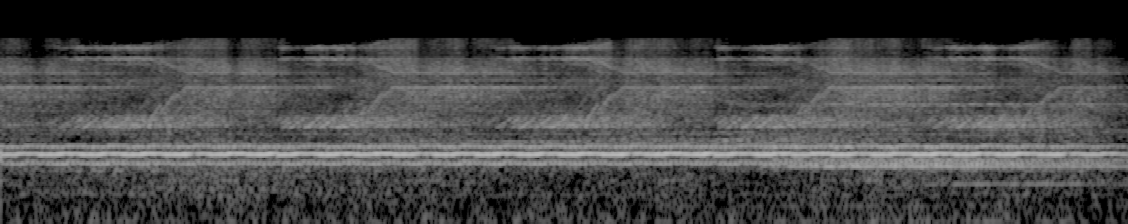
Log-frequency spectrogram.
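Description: A sci-fi flying saucer engine effect made by Barry Gray of Gerry Anderson's team: a steady electronic drone with a strong mid-pitched hum, overlaid by shimmering high tones that sweep in a repeating cycle every few seconds. No one speaks.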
